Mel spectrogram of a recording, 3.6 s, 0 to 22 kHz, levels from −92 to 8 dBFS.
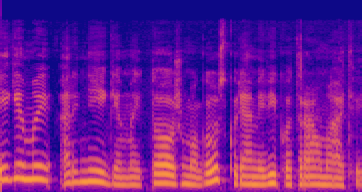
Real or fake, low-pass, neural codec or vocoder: fake; 14.4 kHz; vocoder, 44.1 kHz, 128 mel bands, Pupu-Vocoder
